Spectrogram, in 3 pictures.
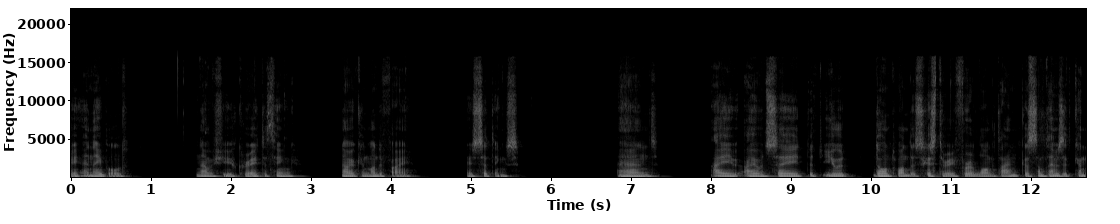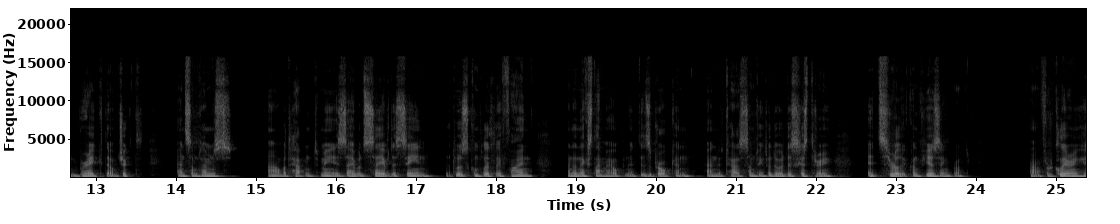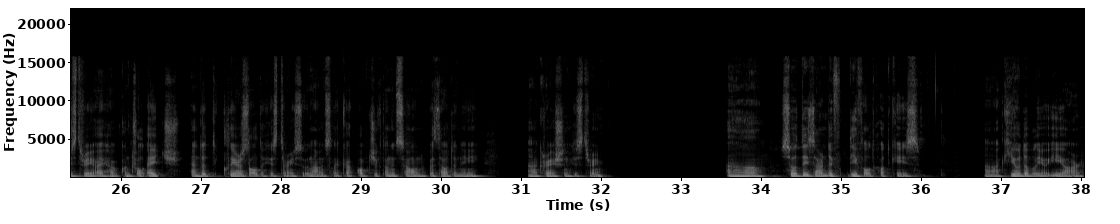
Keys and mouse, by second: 0.8 right click, 1.7 click, 2.2 click, 3.5 click, 4.4 click, 6.4 click, 8.7 click, 23.8 click, 25.9 ctrl+h, 28.2 click, 32.0 alt+Tab, 34.6 click, 35.4 click, 36.0 alt+Tab, 36.3 alt+click.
